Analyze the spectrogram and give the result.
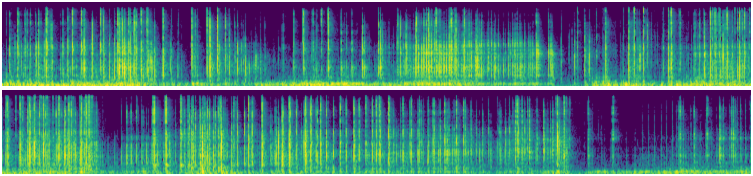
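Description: A thin, flexible yellow plastic cutting mat with a fine ribbed texture lies on fabric while long acrylic nails scratch across it. The result is a dense, continuous crackling scrape with bright, gritty clicks, rising and falling in bursts with brief near-silent pauses.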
